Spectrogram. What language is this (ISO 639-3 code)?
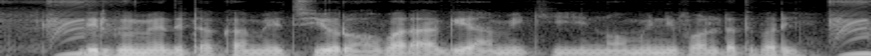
ben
